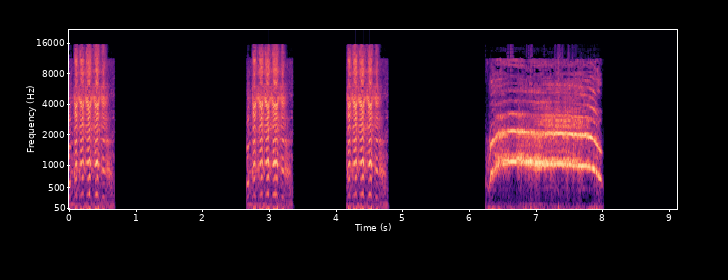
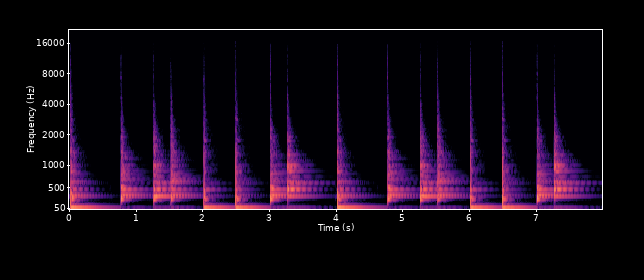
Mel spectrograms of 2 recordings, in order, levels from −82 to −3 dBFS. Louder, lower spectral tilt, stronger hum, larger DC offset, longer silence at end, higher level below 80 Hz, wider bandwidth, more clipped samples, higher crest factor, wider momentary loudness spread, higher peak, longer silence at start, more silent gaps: first, -10 LUFS vs -33 LUFS; second, 2 dB/octave vs -8 dB/octave; neither; neither; first, 1.15 s vs 0.3 s; second, -42 dBFS vs -36 dBFS; first, 16 kHz vs 12 kHz; neither; second, 16 dB vs 22 dB; about the same, 12 LU vs 10 LU; first, 0 dBFS vs -10 dBFS; about the same, 0 s vs 0 s; first, 0.71-2.66 s, 3.39-4.15 s, 4.82-6.24 s vs none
